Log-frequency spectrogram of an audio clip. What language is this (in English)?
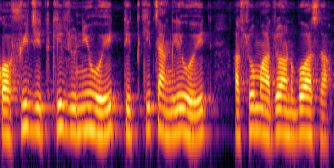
Marathi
